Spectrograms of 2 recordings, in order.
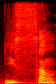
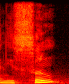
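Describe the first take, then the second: First: The word ends with a clearly closed n sound. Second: The final vowel is nasalized without a closed n. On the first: The speaker calls it right. "mas é Nissan" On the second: The speaker calls it wrong. "Você não vai pronunciar Nissan nasalando"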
